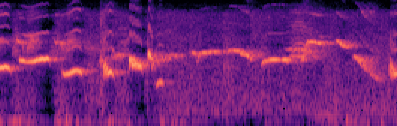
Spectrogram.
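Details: Kacer, the Oriental magpie-robin, singing in a recording meant to train competition birds; long drawn whistles, some wavering, after a few short chirpy notes.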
